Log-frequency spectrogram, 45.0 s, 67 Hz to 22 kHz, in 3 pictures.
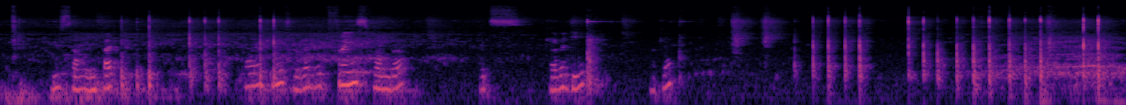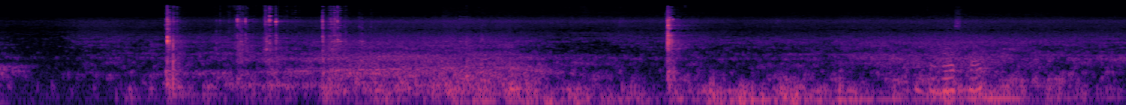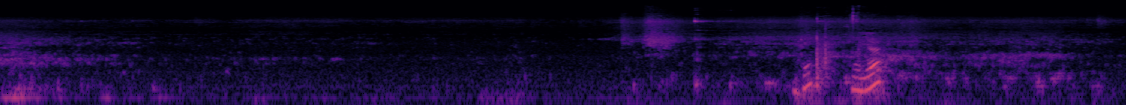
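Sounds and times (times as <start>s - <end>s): hand tools clicking on metal: 17.2s - 20.0s.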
